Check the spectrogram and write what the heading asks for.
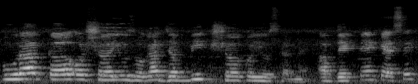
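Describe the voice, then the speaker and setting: Patient man spelling out letters slowly. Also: high voice, expressive, a little mellow, roomy sound, recorded from a distance, slight background noise, poor audio. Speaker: language teacher. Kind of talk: spoken writing lesson.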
